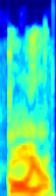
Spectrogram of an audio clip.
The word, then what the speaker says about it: 거야: Like you have to pronounce the ko in a tensed way. 거야. 보낼 거야. 보낼 거야. Yes. It almost sounds like a 상기역. 보낼 거야. Yes. Even though it's spelled 거야.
